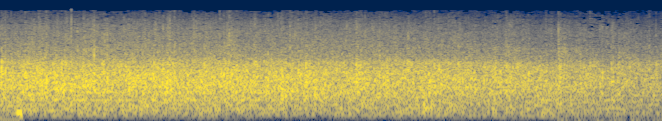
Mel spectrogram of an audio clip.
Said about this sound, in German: Erst als eine Sängerin ihm dann gezeigt hat, dass er sich umdrehen sollte, da merkte er, dass alle ganz begeistert klatschten und verbeugte sich viele, viele Male.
